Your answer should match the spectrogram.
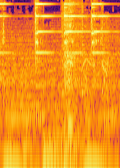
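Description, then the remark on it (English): A small bell rings in three quick, evenly spaced strikes, fairly soft, over a steady low background hum with no one speaking. “do you have your bell ready?”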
